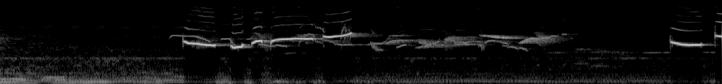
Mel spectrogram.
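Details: Oriental magpie-robin (kacer) song in the morning, birds answering each other in a harsh 'kasar' manner. Low rumbling noise comes first, then loud clipped whistles and a rambling, slurred warble, ending with a sudden bright note.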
